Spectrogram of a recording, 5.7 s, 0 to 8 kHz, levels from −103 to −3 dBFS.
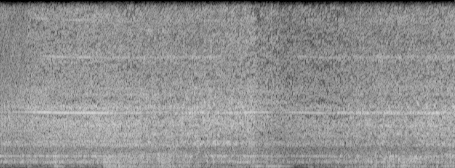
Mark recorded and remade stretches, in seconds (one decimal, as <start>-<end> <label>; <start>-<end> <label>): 0.0-1.8 recorded; 1.8-3.1 remade; 3.1-4.2 recorded; 4.2-5.7 remade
